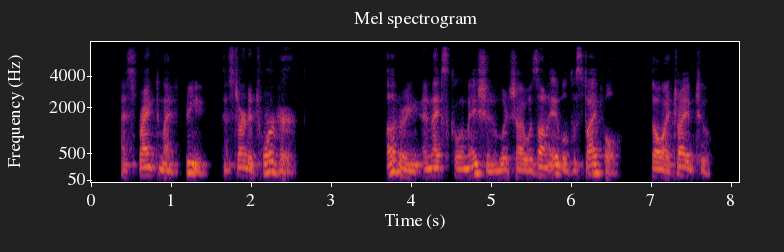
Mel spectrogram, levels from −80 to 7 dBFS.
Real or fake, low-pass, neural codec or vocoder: fake; 7.2 kHz; autoencoder, 48 kHz, 32 numbers a frame, DAC-VAE, trained on Japanese speech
